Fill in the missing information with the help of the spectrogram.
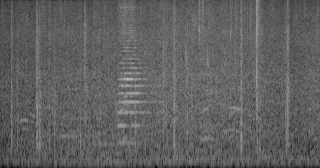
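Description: Steady street traffic hums outside an office window on a rainy day with dense fog over the city, with one short car horn honk about midway and a few sharp knocks scattered throughout, all slightly muffled as if heard from indoors.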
